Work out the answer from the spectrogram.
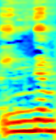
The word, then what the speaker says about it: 읽는: 읽는 pronunciation, 자, nasalization goes. 그래서 읽는 말해요.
